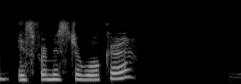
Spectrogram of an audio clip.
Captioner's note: speaking French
